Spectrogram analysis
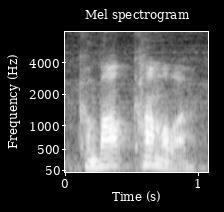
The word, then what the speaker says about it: Kamala: If Kamala wins, Kamala or Kamala? Kamala.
